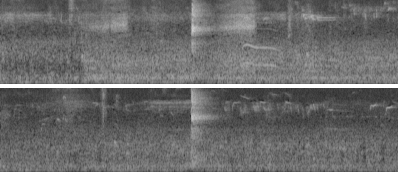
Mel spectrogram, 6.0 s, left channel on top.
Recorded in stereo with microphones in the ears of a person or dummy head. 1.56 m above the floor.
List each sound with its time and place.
2.9 s a finger snap: 70° right (ahead or behind), 1.8 m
